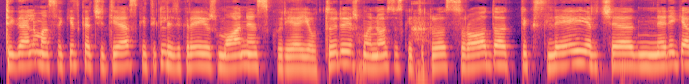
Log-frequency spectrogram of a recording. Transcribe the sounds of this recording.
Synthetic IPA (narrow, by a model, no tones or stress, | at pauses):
t̪ɐɪɡɑːlʲɪmɐsɐkʲiːt̪kɐt̪ʃʲɪt̪ʲiɛskɐɪt̪ʲiklʲɛɪt̪ʲɪkɾɐɪʒmoːnʲeːskʊɾʲiɛjɛʊt̪ʊɾʲɪʒmoːnʲuːsʲʊskɐɪt̪ʲiklʲʊsroːd̪oːt̪ʲɪksʲlʲɛɪɪrt͡ʃʲɛnʲɛɾʲɛɪkʲɛ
